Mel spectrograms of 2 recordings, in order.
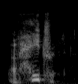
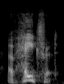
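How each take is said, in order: First: Hushed whisper on "Of hatred". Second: Said in the usual way. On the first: Real, not acted. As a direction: breathe "Of hatred" out as a soundless whisper.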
